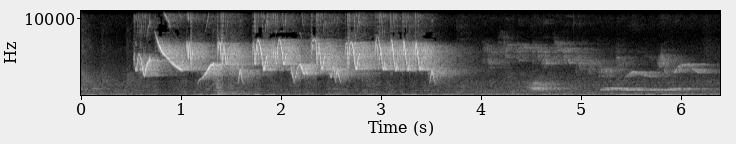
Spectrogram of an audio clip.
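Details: Rapid, tightly packed rolling song of a Mozambique yellow-fronted canary, meant as a tutor song for other birds: a long run of sharp high trills and downward sweeps for three seconds, then softer fading twitters over low background hum.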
